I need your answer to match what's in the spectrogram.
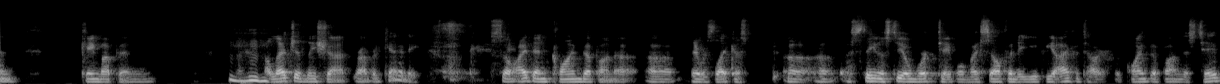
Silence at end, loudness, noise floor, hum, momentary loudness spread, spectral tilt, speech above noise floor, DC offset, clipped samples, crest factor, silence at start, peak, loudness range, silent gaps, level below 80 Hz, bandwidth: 0 s; -28 LUFS; -63 dBFS; none; 11 LU; -6.5 dB/octave; 36 dB; under 0.1%; under 0.1%; 18 dB; 0 s; -10 dBFS; 2 LU; 1.82-1.87 s; -60 dBFS; 9.8 kHz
